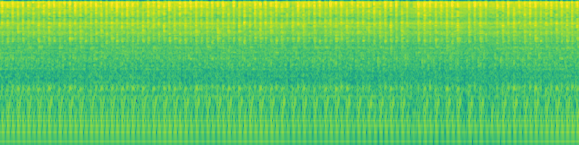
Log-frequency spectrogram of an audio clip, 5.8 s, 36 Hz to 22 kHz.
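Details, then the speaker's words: 1989 John Deere 420 garden tractor running on its own fuel after an electric fuel pump was added; even steady thumping idle about three beats a second with no misses. Normal idle. "so so really well we now have a running driving john deere 420"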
